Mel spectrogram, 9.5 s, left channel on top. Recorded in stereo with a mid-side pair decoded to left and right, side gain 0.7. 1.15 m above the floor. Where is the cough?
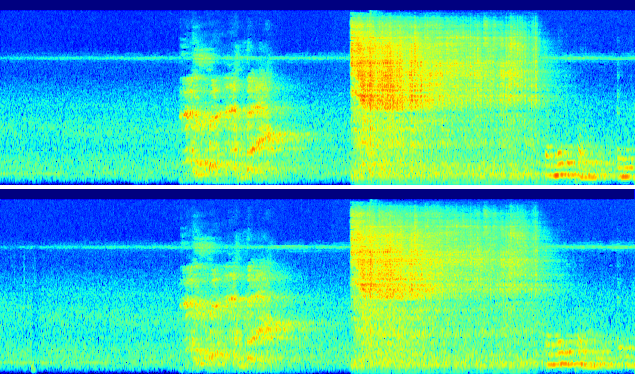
55° left, 1.8 m.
